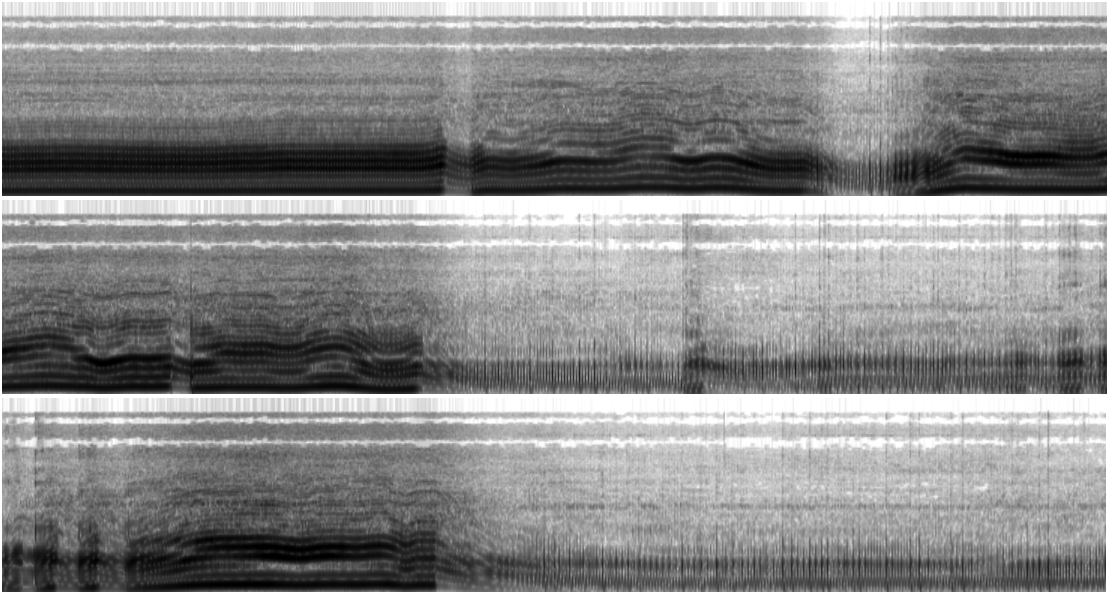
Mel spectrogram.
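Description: Two-stroke chainsaw cutting a felling notch into a large tree trunk. It runs steadily under load, then revs up and down repeatedly as the cut goes on. About ten seconds in it drops to a low idle, revs hard again for a couple of seconds, and settles back to idling.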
